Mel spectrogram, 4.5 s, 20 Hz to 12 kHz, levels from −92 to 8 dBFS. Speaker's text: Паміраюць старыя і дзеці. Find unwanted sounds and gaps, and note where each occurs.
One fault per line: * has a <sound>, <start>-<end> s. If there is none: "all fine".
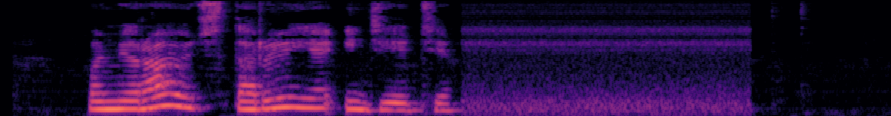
all fine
